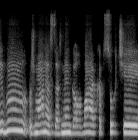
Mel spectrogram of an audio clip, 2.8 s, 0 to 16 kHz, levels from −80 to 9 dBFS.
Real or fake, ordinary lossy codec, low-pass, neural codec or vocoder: fake; Opus, 32 kbps; 10.8 kHz; codec, 24 kHz, 0.9 kbps, DualCodec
